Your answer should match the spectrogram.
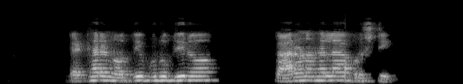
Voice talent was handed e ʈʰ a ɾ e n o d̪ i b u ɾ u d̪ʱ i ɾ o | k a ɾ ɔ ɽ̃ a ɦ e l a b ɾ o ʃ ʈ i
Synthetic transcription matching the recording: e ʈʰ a ɾ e n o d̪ i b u ɾ u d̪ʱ i ɾ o | k a ɾ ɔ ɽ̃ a ɦ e l a b ɾ u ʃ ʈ i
